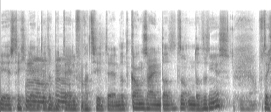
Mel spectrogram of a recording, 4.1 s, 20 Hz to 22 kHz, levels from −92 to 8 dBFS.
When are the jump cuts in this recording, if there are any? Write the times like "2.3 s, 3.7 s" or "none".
2.4 s, 3.1 s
